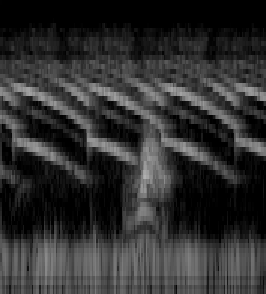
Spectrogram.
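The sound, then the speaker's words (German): A fire alarm wails in loud, piercing tones that sweep downward and repeat roughly once a second, over a steady low hum, with a brief murmur of voice partway through. “Wow, es gibt hier gerade einen Feueralarm, wie ihr vielleicht hört.”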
